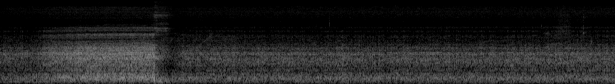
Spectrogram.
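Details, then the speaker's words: Hornby G100 live-steam Stephenson's Rocket gas burner, newly repaired and lit, then turned up slowly, giving a blue flame: soft, steady hissing roar with no sputtering or popping; normal burner roar. "now i hope you can perhaps hear a little bit of a roar"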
